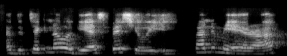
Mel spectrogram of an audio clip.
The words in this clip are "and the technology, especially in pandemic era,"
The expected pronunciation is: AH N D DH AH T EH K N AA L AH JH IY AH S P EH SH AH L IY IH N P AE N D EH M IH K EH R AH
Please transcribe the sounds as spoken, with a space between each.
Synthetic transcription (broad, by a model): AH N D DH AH T EH K N AA L AH JH IY AH S P EH SH AH L IY IH N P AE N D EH M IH EH R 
